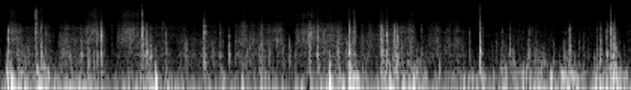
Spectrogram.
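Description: An empty large pink woven plastic tote bag is opened, folded and crinkled in both hands, with its handles visible. Dense crinkling and rustling crackles come in quick, uneven bursts, each with a sharp bright snap over a heavy low rumble, and they stop almost instantly with no ring.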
